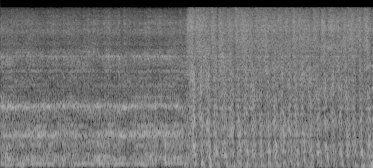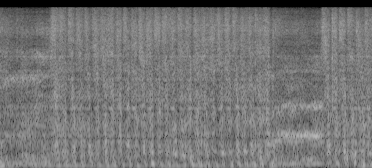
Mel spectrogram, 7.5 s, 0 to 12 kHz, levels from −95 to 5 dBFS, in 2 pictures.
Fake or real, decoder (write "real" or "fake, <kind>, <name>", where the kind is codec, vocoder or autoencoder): fake, codec, SNAC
